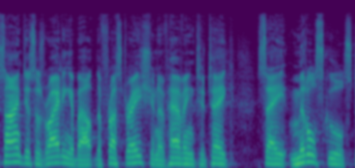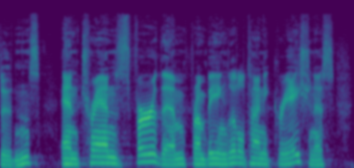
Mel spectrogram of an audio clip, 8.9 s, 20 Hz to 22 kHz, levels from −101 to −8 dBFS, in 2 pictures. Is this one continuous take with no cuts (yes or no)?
yes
